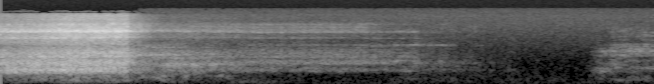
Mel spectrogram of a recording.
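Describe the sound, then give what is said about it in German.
During a guided breathing exercise, a person draws a short, forceful breath in through the nose, then lets out a longer, softer breath that fades away before the next breath begins. “Und wir atmen jetzt viermal zusammen tief ein und aus. Durch die Nase ein, halte kurz inne und atme dann durch den Mund aus.”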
